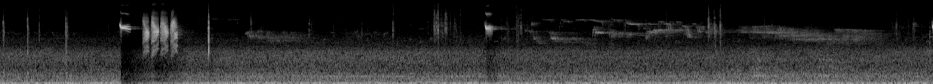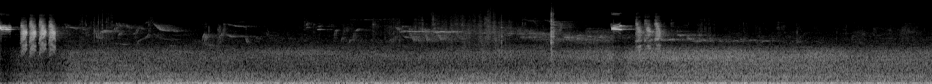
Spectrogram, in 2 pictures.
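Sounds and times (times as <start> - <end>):
faint other birdsong: 0.3 - 18.6
great tit buzzy churr calls: 1.2 - 1.9, 4.8 - 11.1, 13.3 - 17.0.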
